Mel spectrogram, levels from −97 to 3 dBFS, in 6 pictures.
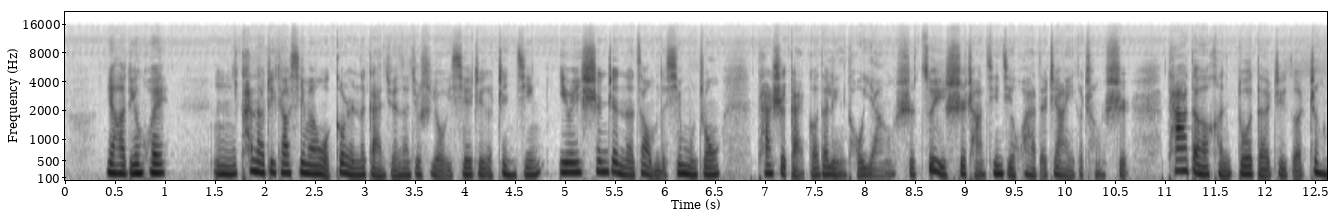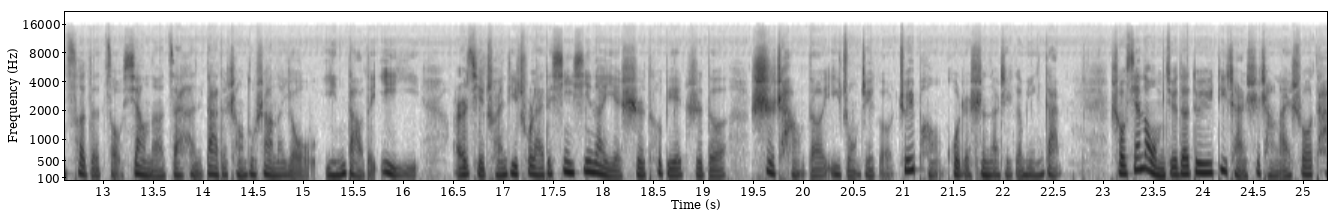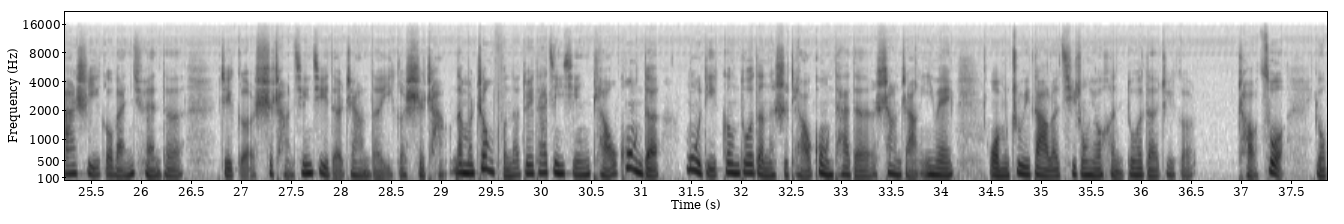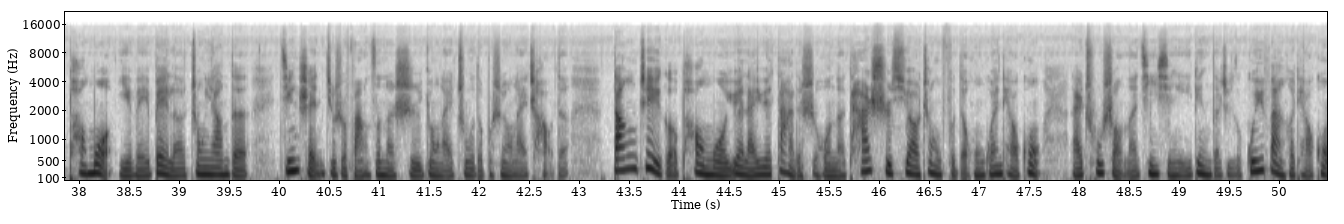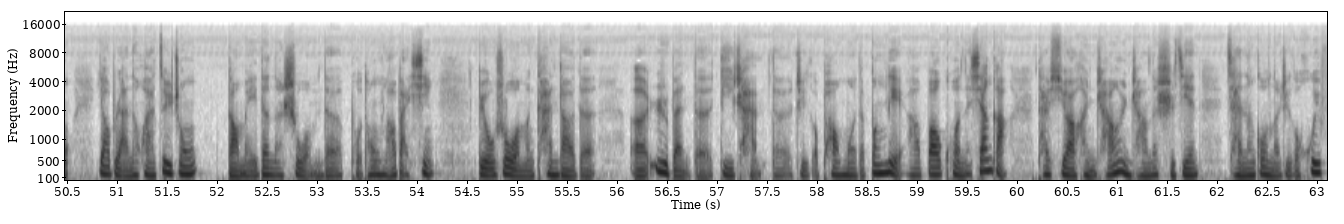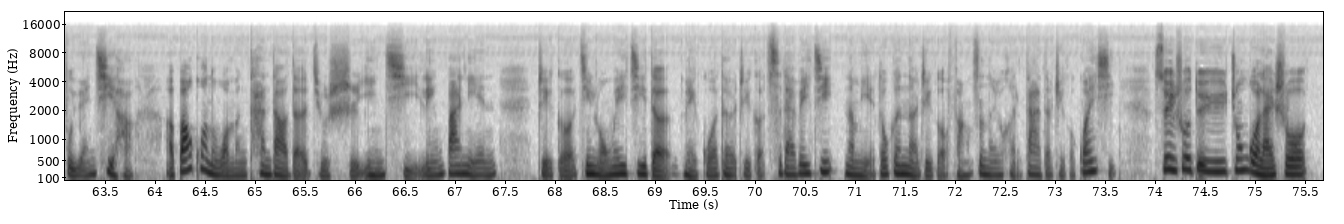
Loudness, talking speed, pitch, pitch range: -18 LUFS, 315 characters per minute, 170 Hz, 155-200 Hz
